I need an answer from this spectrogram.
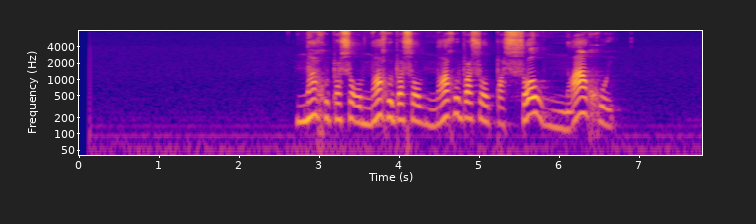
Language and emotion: Russian, angry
